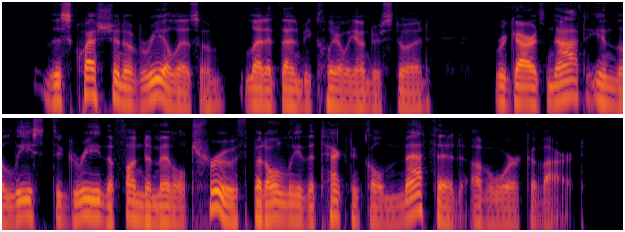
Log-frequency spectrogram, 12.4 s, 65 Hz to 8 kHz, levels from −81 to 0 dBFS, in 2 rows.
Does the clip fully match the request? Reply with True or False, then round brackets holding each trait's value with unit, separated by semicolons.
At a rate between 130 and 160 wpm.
True (140 wpm)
